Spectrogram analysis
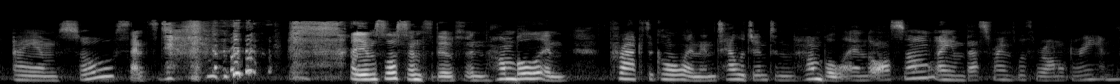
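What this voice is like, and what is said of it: Put-on Russian accent. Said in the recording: “we're really good at this Russian accent”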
